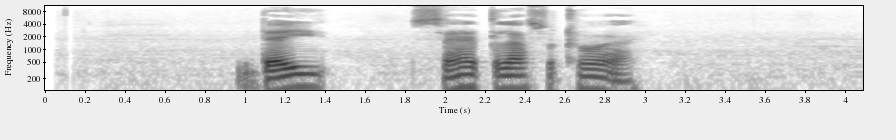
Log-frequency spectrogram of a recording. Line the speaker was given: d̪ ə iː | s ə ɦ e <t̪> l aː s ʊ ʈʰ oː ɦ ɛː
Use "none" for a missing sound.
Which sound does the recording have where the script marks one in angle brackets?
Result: t̪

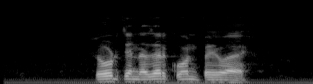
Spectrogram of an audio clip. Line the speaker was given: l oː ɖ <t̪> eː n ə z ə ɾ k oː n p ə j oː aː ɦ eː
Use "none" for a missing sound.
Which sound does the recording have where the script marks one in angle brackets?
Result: t̪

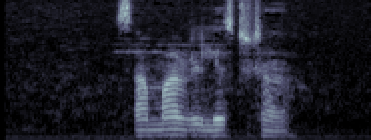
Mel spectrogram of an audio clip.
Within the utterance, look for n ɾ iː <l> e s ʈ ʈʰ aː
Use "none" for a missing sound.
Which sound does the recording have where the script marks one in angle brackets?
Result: l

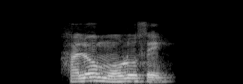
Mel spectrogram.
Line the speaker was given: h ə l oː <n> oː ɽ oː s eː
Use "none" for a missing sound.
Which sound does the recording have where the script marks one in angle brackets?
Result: m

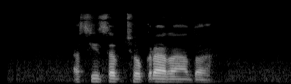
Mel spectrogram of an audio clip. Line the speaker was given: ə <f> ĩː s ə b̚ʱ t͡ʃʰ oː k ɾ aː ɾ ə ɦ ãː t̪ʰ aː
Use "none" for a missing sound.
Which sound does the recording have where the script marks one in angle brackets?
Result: s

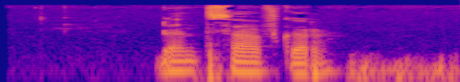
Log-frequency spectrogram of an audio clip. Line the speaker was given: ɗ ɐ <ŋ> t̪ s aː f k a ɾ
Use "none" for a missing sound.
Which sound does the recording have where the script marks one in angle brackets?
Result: n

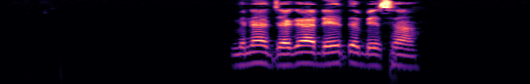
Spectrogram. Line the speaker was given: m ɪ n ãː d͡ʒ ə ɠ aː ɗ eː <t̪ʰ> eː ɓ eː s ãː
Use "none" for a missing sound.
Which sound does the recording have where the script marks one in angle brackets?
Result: t̪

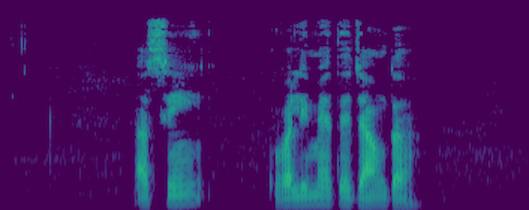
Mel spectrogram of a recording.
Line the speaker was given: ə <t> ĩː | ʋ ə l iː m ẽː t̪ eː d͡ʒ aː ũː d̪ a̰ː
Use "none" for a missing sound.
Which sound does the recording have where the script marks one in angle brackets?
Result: s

